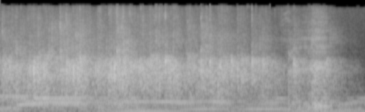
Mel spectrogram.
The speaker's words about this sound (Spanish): Y a mí dale un fuerte aplauso su Dios, casa de Jesús.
